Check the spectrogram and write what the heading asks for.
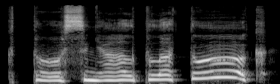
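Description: A woman voicing a stern, domineering old governess who shouts slow, indignant commands. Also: mid-range voice, no room sound, studio quality, lightly acted. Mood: furious.

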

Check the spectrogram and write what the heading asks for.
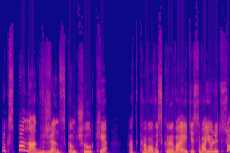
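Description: Woman putting on a loud shrill bossy sporty lady, high and pushy, dry sound. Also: expressive, unhurried, dry recording, heavily acted. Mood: suspicious. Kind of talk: audiobook character voice.

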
